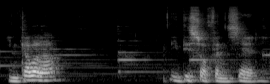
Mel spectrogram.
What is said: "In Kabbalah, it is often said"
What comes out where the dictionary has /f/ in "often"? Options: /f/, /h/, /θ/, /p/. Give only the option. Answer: /f/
